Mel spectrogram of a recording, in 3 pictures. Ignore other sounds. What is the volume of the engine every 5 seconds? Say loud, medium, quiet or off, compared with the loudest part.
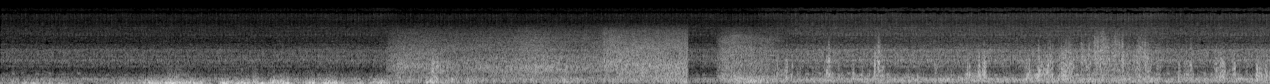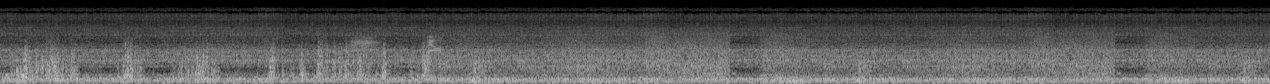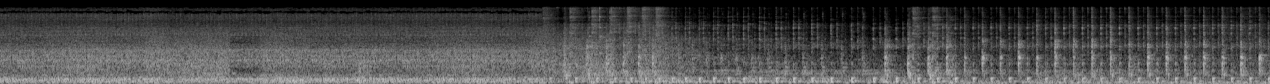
medium, loud, loud, loud, loud, loud, loud, loud.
